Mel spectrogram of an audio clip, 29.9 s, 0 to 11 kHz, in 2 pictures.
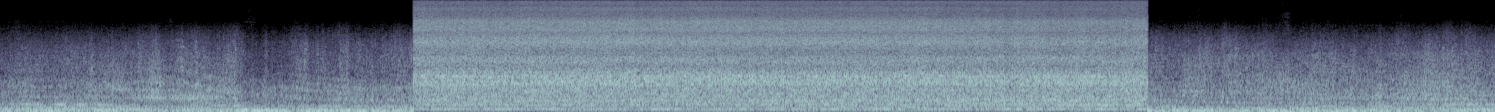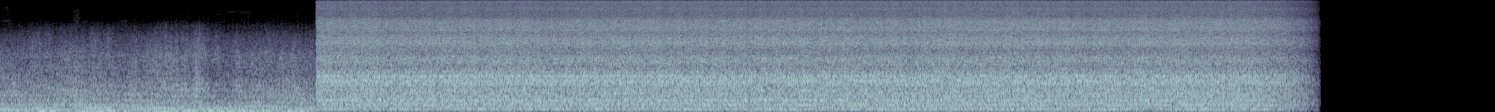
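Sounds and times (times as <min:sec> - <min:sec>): cockpit airflow noise: 0:00.0 - 0:11.8, 0:12.9 - 0:28.2
distant aircraft engine drone: 0:00.0 - 0:28.2
radial engines in cockpit: 0:00.0 - 0:28.2.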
